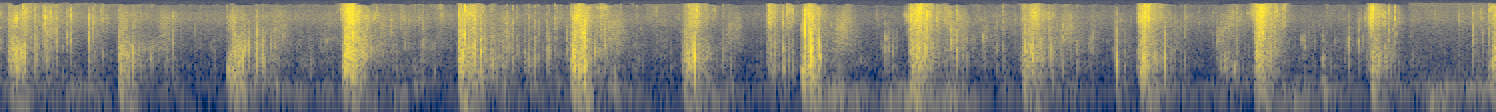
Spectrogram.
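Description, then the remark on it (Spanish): Steady crunching footsteps on a dusty, winding trail toward a canyon, with trekking poles tapping the ground between strides and kicking up small clouds of dust, about two impacts per second, fairly loud and alone with no voices. “Mis bastones de trekking levantaban pequeñas nubes de polvo.”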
